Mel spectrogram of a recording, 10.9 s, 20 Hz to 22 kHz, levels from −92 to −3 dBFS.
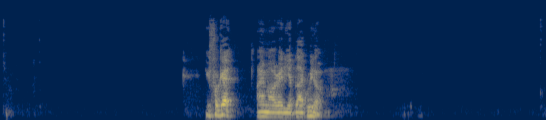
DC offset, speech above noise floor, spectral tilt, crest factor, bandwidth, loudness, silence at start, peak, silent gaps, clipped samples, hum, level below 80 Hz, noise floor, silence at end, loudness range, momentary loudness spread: under 0.1%; 63 dB; -6.5 dB/octave; 26 dB; 12.5 kHz; -27 LUFS; 4.1 s; -6 dBFS; none; under 0.1%; none; -70 dBFS; -89 dBFS; 4.5 s; 11 LU; 15 LU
